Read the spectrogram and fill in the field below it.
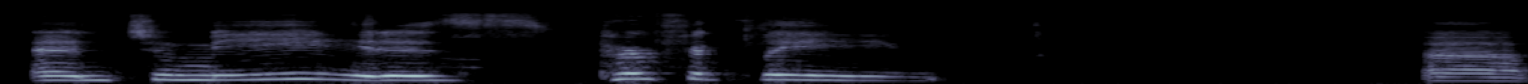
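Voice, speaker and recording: A woman's fairly high voice carries ordinary pitch variation. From Brazil. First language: Portuguese. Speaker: author. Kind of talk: interview Q&A. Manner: halting.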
